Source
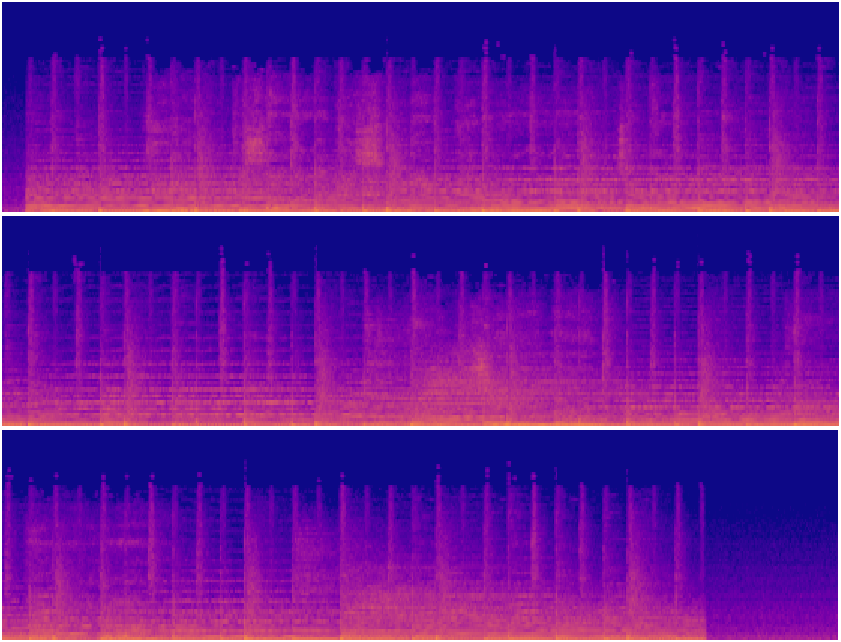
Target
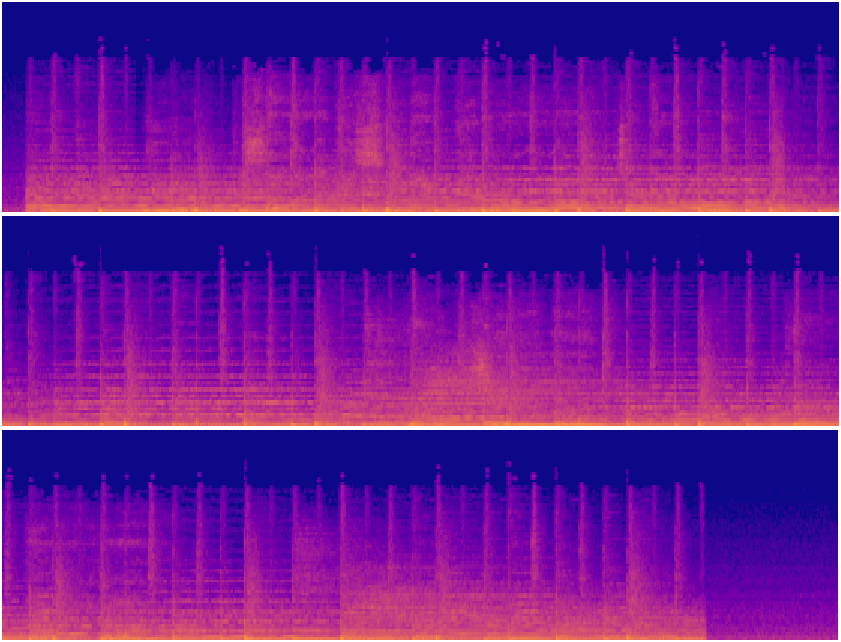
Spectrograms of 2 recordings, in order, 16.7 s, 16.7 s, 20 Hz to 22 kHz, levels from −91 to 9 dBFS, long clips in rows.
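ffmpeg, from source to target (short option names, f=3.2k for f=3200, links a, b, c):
-filter_complex "[0:a]asettb=1/sr,asplit=3[a][b][c];[a]atrim=end=0.884[d];[b]atrim=start=0.88:end=1.6,asetpts=PTS-STARTPTS,afade=t=in:d=0.004:c=qsin,afade=t=out:st=0.716:d=0.004:c=qsin,highshelf=f=6.5k:g=-11[e];[c]atrim=start=1.596[f];[d][e]acrossfade=d=0.004:c1=hsin:c2=qsin[g];[g][f]acrossfade=d=0.004:c1=qsin:c2=hsin,asettb=1/sr,asplit=3[h][i][j];[h]atrim=end=5.214[k];[i]atrim=start=5.21:end=5.92,asetpts=PTS-STARTPTS,afade=t=in:d=0.004:c=qsin,afade=t=out:st=0.706:d=0.004:c=qsin,tremolo=f=160:d=1[l];[j]atrim=start=5.916[m];[k][l]acrossfade=d=0.004:c1=hsin:c2=qsin[n];[n][m]acrossfade=d=0.004:c1=qsin:c2=hsin,volume=3.5dB"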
